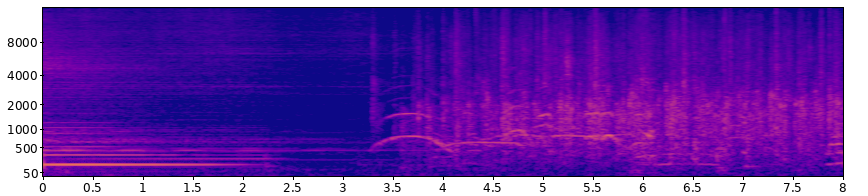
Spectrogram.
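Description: A jazz quartet's last chord rings out and fades away over about two seconds. After a brief hush, the audience bursts into applause with whoops and cheers, starting a little over three seconds in.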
